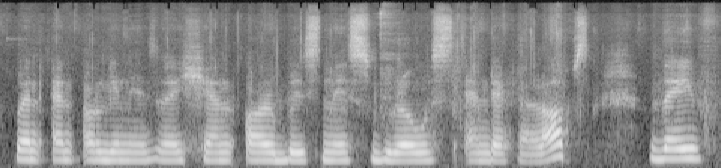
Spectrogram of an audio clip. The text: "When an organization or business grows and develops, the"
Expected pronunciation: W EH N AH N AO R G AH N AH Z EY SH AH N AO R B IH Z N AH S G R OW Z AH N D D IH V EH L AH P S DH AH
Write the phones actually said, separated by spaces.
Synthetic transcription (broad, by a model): W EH N AH N AO R G AH N AH Z EY SH AH N AO R B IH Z N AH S G R OW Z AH N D D IH V EH L AH P S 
